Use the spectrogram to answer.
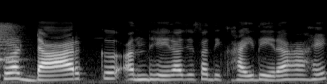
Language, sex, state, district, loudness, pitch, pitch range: Hindi, female, Madhya Pradesh, Dhar, -16 LUFS, 225 Hz, 210-240 Hz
